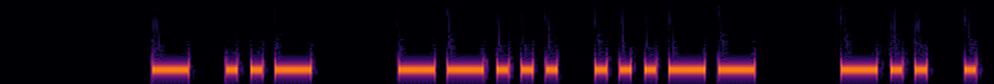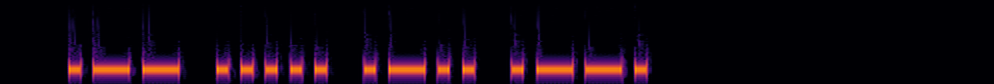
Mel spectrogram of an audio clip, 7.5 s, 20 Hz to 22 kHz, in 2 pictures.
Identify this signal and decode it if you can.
Morse code, heard as a keyed tone, about 29 wpm, 700 Hz. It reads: TU 73 DE W5LP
